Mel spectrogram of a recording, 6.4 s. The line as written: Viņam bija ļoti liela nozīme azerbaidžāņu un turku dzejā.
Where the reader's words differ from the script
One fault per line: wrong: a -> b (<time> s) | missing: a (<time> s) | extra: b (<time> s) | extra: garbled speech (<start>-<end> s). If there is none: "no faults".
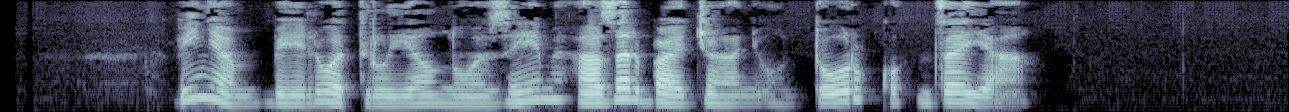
no faults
